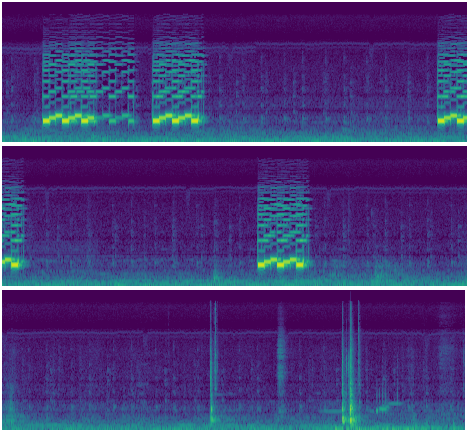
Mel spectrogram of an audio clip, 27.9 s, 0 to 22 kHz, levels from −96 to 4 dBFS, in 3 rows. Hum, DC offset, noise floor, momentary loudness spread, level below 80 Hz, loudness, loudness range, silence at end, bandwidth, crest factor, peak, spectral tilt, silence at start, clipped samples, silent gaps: none; under 0.1%; -49 dBFS; 23 LU; -48 dBFS; -12 LUFS; 17 LU; 2.15 s; 7.6 kHz; 18 dB; 0 dBFS; -5 dB/octave; 0.8 s; under 0.1%; none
